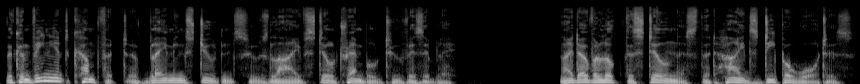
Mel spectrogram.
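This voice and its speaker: A man reading a scripted first-person detective story in a measured, solemn, reflective and literary manner. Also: rumbling low, a little mellow, breathy edge, no room sound, clean studio sound. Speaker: audiobook-style narrator of a detective story.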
